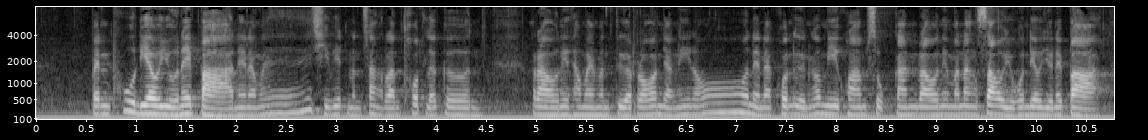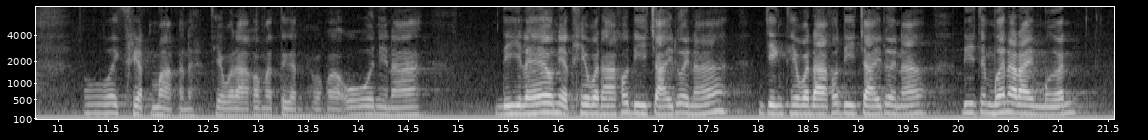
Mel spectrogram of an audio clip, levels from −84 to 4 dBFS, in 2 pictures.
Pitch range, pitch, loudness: 100-160 Hz, 140 Hz, -20 LUFS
